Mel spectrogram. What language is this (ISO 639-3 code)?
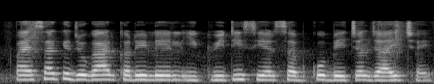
mag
